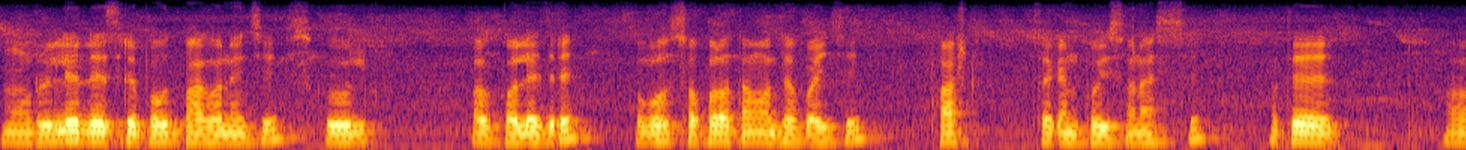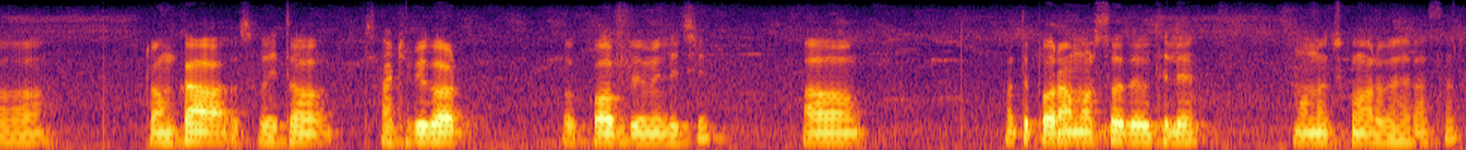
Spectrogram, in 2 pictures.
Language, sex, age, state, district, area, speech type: Odia, male, 30-45, Odisha, Nuapada, urban, spontaneous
